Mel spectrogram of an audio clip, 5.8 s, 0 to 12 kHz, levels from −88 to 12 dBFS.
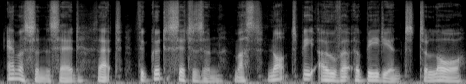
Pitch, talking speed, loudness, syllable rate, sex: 95 Hz, 135 wpm, -18 LUFS, 4.0 syllables/s, male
